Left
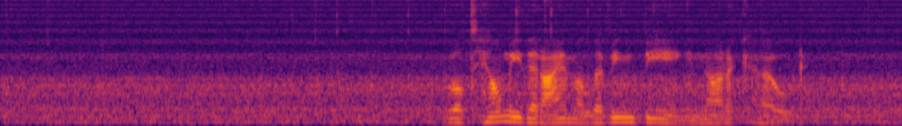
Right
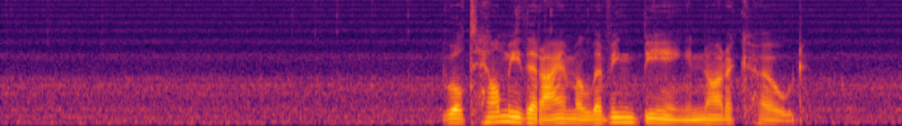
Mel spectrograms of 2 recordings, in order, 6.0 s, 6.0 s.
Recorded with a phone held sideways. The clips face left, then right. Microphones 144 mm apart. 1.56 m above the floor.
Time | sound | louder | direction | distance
3.0 | a man speaking | right 15 dB | 75° right (ahead or behind) | ?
